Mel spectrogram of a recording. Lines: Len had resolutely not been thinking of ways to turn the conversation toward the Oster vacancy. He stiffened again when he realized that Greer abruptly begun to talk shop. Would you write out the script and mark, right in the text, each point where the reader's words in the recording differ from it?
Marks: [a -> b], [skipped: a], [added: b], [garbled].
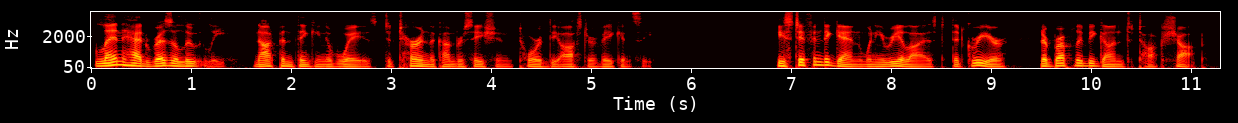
Len had resolutely not been thinking of ways to turn the conversation toward the Oster vacancy. He stiffened again when he realized that Greer abruptly begun to talk shop.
